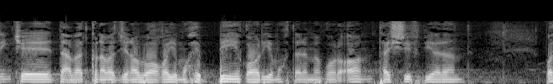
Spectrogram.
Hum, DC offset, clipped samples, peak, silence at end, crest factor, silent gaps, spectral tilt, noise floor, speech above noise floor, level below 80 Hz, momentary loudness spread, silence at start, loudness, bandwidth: none; under 0.1%; 0.3%; 0 dBFS; 0 s; 12 dB; none; -6.5 dB/octave; -37 dBFS; 26 dB; -32 dBFS; 7 LU; 0 s; -12 LUFS; 8 kHz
